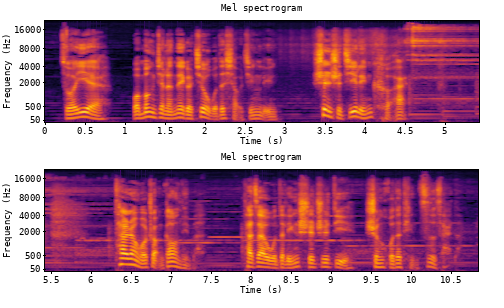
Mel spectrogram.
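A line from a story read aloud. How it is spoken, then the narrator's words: Cheerful chuckling elder. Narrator (Chinese): 族长笑呵呵地说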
